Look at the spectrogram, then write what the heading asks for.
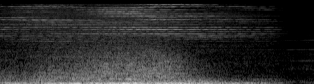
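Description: Airplane taking off from a runway, a broad, steady engine roar that swells, holds loud, then fades away to near silence in the final moments.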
